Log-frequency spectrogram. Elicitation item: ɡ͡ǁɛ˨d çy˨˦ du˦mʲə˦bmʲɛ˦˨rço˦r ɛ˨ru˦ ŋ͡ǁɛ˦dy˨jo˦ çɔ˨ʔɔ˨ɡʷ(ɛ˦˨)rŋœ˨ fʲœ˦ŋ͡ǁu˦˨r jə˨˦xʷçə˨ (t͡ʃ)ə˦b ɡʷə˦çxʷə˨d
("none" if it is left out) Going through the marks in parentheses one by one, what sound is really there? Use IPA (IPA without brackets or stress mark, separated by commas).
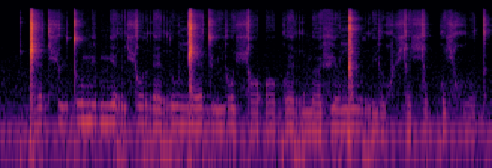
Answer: ɛ˦˨, ç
